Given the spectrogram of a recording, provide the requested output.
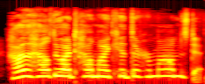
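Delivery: high-pitched imagined plea; imitated anguished dilemma. Voices dad's dilemma on the news.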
